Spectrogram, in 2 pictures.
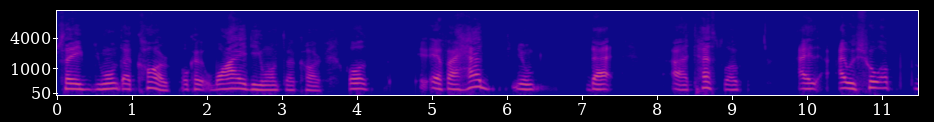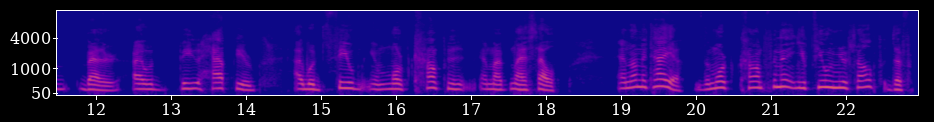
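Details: Spontaneous speech from a male podcast host with cerebral palsy, which he says affects every muscle in his body; he reports his speech has improved since 8 months earlier as his health improved. Dysarthria (cerebral palsy).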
